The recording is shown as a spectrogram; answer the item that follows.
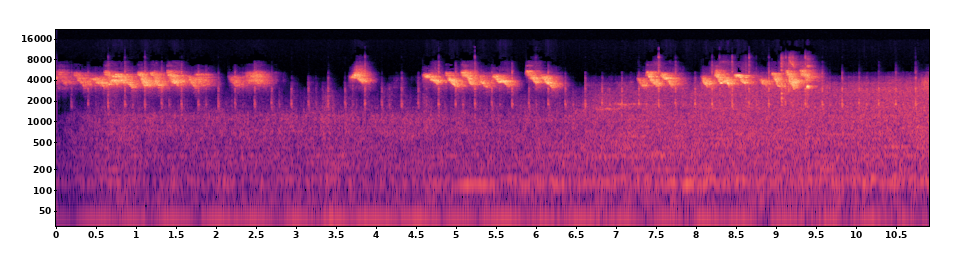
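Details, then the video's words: Malaysian Oriental white-eye (Mata Puteh), a hobby bird, recorded 21 June 2023: bursts of quick, high twittering notes in clusters, over a constant loud background hum and rumble. "Malaysian Mata Puteh Buka Sing"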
